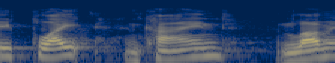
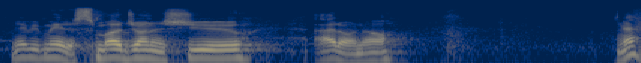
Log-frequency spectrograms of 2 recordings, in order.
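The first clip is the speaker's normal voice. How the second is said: usual speaking voice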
